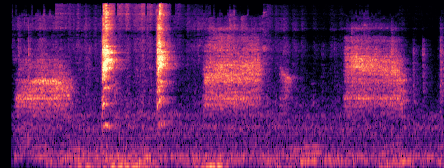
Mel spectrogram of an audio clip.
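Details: Starling fledgling being fed by its parents, giving harsh, hissing, raspy begging bursts, four broad noisy calls in under five seconds, with two sharp clicks between the first pair.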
